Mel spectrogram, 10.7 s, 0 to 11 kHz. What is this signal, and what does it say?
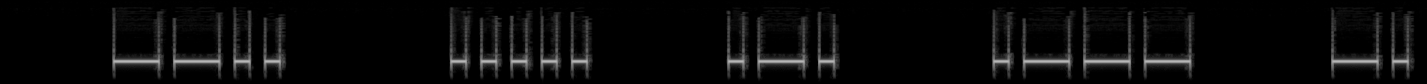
Morse code, heard as a keyed tone, about 10 wpm, spaced as for 6 wpm, 800 Hz. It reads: Z5RJN
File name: LEZIONI / 8 YJ45 / 8 YJ45 ws 10wpm 3843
